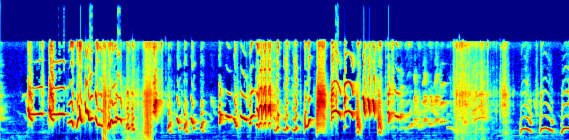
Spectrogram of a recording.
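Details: Oriental magpie-robin provoked into fighting mood, pouring out a loud varied song of rapid whistles, slurred rising and falling notes, harsh scratchy bursts and repeated chirps, ending with a run of looping whistled phrases.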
